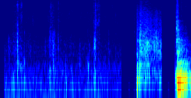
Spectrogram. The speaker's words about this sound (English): Ouch! I banged my knee on something. What is that thing, huh? A wheelbarrow? Why would anyone leave a wheelbarrow out here?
